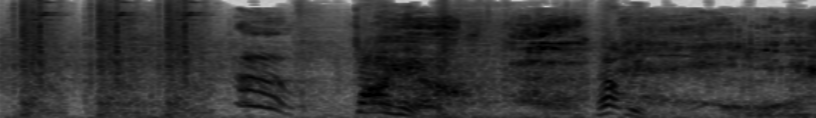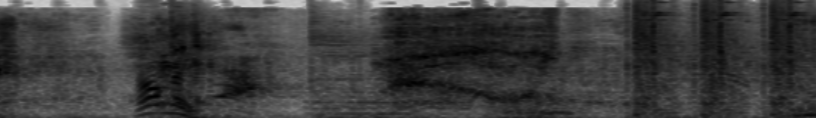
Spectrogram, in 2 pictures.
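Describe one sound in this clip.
A man grunts while struggling.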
